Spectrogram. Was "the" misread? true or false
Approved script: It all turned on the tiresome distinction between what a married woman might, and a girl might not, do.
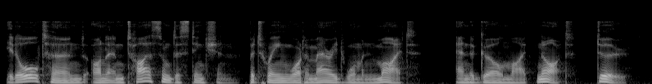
true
